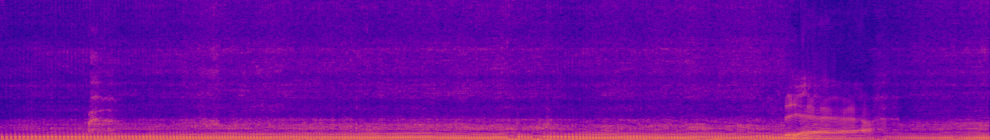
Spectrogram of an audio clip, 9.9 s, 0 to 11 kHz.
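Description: A Yamaha WR250R dirt bike with a Rekluse EXP 3.0 clutch climbs uphill on tight single track, its engine droning loud and close throughout, rising in pitch as it revs near the end, with a brief voice over it.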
